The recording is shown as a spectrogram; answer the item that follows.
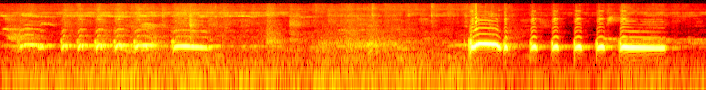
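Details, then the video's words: Zebra dove, a crossbred Bangkok and local perkutut, singing as a lure: a quieter rippling run of coos ending in a held note, a pause, then a loud phrase of one swooping coo, four quick notes and a long end note. "Perkutut bangkok gacor suara nutut besar panjang penarik bunyi perkutut bangkok lokal crossing"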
